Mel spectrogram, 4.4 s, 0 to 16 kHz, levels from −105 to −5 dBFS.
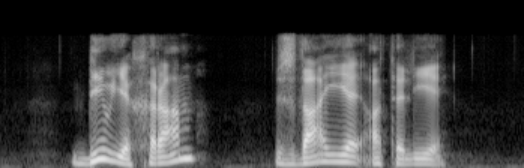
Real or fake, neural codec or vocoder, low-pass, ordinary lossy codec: fake; codec, 16 kHz, 6 kbps, DAC; 7.2 kHz; none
